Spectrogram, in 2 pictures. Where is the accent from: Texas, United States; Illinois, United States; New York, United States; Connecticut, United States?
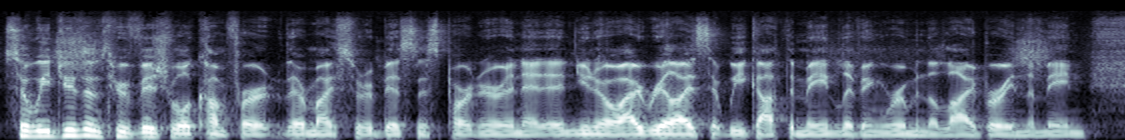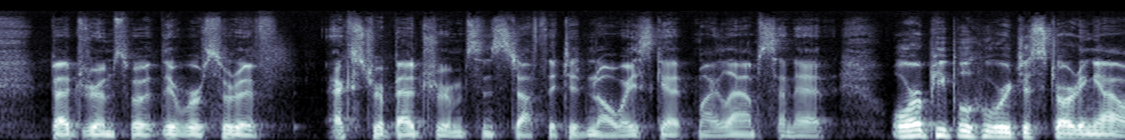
New York, United States; East Aurora; I grew up in East Aurora, New York, which is this little country town outside of Buffalo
